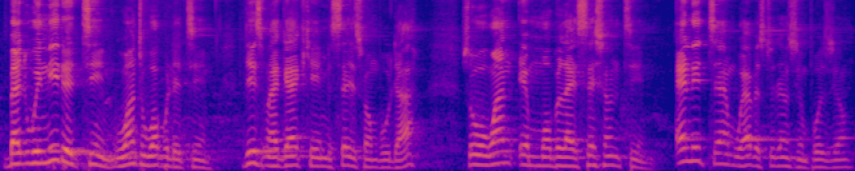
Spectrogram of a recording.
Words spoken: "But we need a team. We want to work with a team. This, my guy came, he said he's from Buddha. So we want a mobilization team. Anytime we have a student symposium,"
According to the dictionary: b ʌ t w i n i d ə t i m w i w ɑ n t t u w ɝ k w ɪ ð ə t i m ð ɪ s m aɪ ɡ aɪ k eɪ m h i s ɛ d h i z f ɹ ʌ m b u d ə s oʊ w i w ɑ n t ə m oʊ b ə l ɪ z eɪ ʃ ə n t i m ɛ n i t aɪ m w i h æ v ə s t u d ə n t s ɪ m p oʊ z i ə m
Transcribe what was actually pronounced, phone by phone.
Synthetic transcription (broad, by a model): b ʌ t w i n i d ə t i m w i w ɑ n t t u w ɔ k w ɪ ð ə t i m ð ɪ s m aɪ ɡ aɪ k eɪ m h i s ɛ d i s f ɹ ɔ m b u d ə s oʊ w i w ɑ n t ə m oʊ b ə l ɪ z eɪ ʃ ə n t i m ɛ n i t aɪ m w i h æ v ə s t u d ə n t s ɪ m p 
